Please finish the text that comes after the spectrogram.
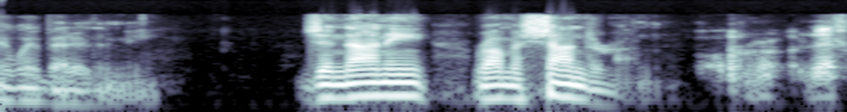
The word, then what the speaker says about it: Janani Ramachandran: pascal because you say way better than me janani ramachanderon that's correct an east bay native where i'm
